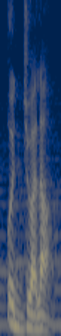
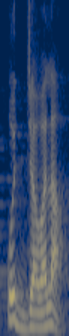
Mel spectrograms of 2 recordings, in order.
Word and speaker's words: उज्ज्वला: प्रयोग नहीं करते और ऐसे ही एक शब्द है उज्ज्वला जैसे हम शीघ्रता वश उज्जवला ऐसा लिख जाते हैं जबकि शुद्ध तो उज्ज्वला ही होता है उज्जवला यह शुद्ध रूप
